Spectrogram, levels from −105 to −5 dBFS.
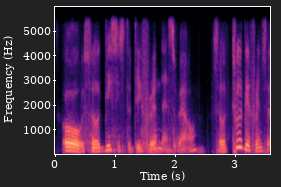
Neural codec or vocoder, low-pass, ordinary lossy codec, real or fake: codec, 16 kHz, 2 kbps, X-Codec, HuBERT features, trained on general audio; 5.4 kHz; none; fake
